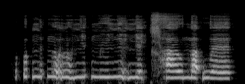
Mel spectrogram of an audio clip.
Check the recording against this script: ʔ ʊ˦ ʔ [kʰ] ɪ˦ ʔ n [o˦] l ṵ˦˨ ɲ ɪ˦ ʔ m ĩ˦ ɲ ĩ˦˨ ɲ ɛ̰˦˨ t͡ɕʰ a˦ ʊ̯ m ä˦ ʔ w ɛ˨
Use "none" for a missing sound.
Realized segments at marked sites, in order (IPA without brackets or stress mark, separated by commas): ŋ, o̰˦˨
